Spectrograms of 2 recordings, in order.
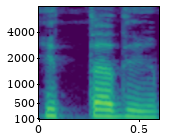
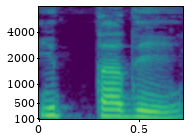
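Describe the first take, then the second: No difference in how they are said.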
